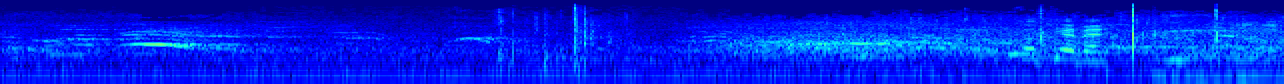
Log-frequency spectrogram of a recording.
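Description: Tennis ball being struck with racquets during a point, heard as a few sharp pops, with crowd noise swelling in the second half.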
